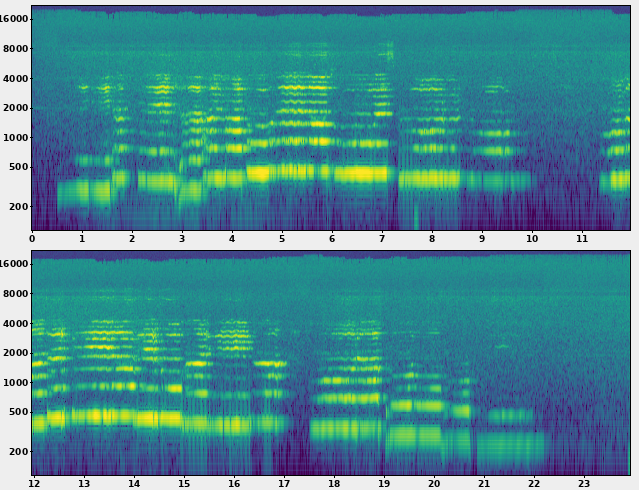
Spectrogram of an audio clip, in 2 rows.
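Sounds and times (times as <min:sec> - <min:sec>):
contralto voices singing: 0:00.5 - 0:10.0, 0:11.4 - 0:22.3.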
